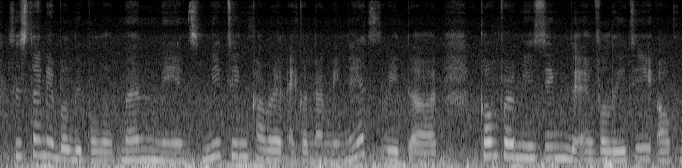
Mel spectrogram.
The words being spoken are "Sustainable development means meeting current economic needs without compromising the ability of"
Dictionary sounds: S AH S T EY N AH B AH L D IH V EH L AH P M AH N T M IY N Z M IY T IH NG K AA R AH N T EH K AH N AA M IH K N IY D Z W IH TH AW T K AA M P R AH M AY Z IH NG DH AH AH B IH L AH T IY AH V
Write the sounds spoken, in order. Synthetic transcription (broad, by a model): S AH S T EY N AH B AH L D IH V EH L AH P M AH N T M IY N S M IY T IH NG K AA R AH N T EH K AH N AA M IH N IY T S W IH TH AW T K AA M P R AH M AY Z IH NG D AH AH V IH L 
